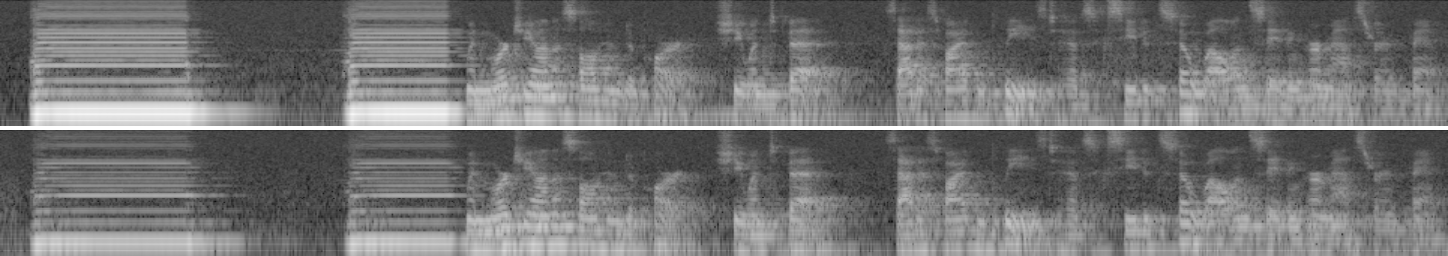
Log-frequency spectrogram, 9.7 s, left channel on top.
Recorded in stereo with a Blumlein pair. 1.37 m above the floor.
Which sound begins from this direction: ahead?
A man speaking, at 3.1 s.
